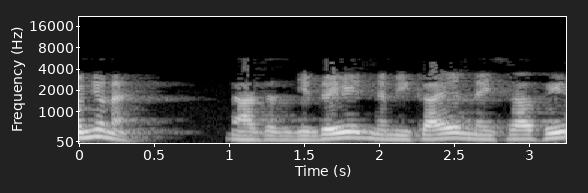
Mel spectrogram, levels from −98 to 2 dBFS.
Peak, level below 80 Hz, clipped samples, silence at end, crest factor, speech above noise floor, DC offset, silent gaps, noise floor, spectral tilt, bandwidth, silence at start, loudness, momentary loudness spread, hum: -4 dBFS; -58 dBFS; under 0.1%; 0 s; 14 dB; 37 dB; under 0.1%; none; -54 dBFS; -6 dB/octave; 5.2 kHz; 0 s; -18 LUFS; 10 LU; none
